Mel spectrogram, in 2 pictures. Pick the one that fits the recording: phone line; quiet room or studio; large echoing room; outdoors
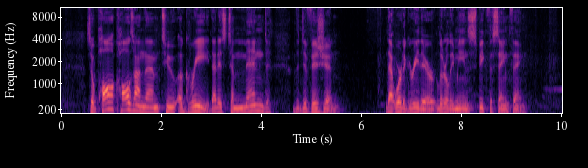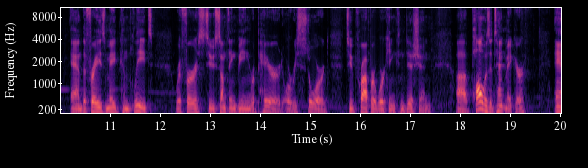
large echoing room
